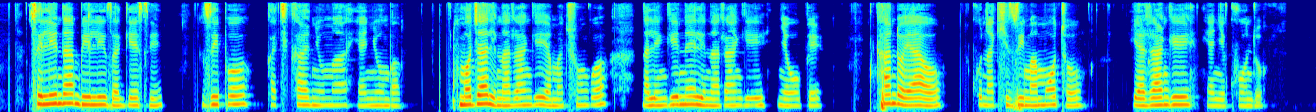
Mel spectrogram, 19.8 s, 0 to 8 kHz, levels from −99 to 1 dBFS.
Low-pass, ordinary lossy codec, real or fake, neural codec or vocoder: 7.2 kHz; MP3, 48 kbps; real; none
